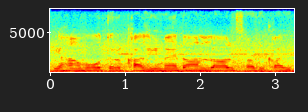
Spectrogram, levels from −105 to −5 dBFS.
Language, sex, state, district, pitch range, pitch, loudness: Hindi, female, Haryana, Charkhi Dadri, 195-205 Hz, 200 Hz, -13 LUFS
